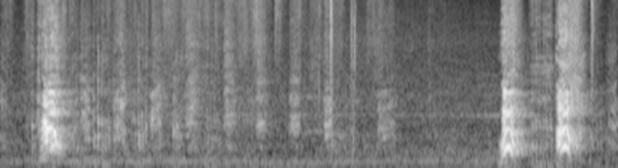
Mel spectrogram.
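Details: Saint Bernard on night guard duty around the premises in the dark. One deep, loud bark sounds early, followed by quieter huffs and soft noises, then two more heavy barks about a second apart near the end.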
